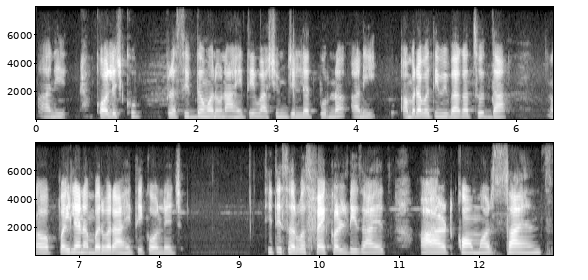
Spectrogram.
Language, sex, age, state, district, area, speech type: Marathi, female, 18-30, Maharashtra, Washim, urban, spontaneous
